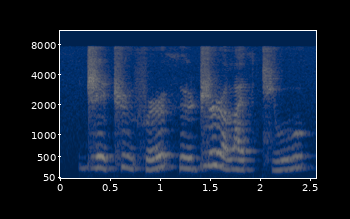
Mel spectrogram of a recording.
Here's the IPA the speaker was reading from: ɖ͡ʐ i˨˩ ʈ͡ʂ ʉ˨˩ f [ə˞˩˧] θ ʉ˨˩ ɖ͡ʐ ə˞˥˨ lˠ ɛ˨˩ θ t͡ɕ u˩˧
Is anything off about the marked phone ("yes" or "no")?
no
